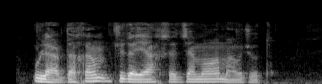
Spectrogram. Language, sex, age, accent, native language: Uzbek, male, 18-24, Farg'ona, Uzbek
